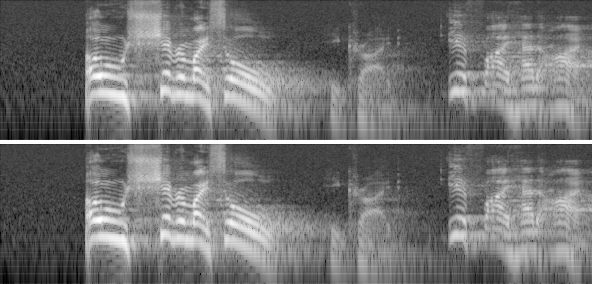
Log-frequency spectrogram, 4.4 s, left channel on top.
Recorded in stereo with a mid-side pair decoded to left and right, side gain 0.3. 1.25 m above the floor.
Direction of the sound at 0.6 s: 15° right.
